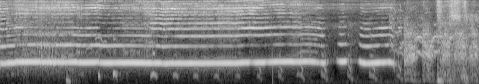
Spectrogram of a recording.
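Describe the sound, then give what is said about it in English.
A voice holds one loud, piercing high note steadily for about five seconds, trying to shatter a wine glass, then it cuts off into a brief burst of rough noise. “Breaking a wine glass with your voice.”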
